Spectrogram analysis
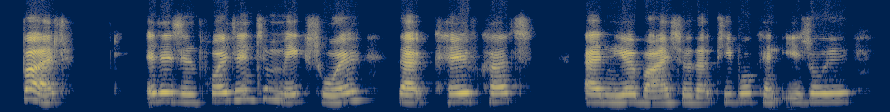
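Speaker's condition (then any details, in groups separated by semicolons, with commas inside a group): Cerebral palsy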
